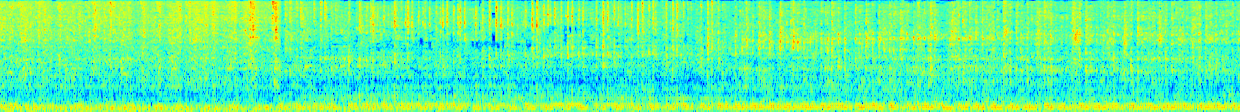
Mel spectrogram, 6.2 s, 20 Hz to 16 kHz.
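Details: 1970 Chevy Nova small-block V8 race car (Turbo 350 with shift kit), just started after long disrepair: deep, loud, steady rumble at an even idle with a bit of throttle; normal idle.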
